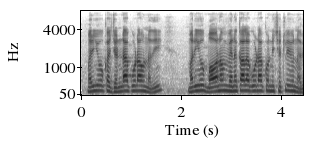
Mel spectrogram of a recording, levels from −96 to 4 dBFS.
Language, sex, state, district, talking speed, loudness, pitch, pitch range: Telugu, male, Telangana, Hyderabad, 160 wpm, -17 LUFS, 180 Hz, 165-185 Hz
